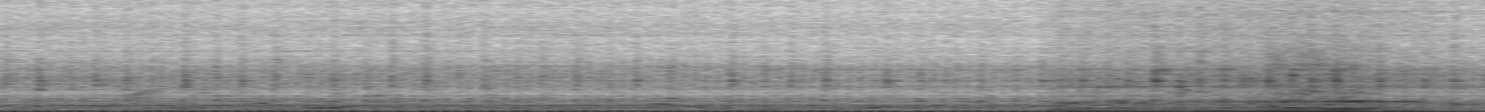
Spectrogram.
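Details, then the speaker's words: Yamaha NMAX scooter, quiet when cold, idling fully warm with a light, fast tick over the engine beat that grows louder when the throttle is blipped; points to a worn bearing. "Ini motor keadaan suhu sudah panas kita"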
